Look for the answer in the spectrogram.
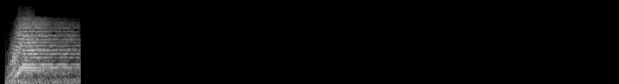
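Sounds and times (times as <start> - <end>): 
alert sound: 0.0 - 0.8.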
